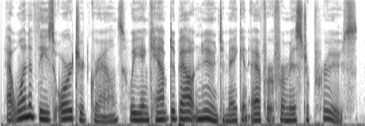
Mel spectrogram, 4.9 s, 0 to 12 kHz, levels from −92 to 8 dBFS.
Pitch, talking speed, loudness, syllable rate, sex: 185 Hz, 210 wpm, -15 LUFS, 5.2 syllables/s, female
